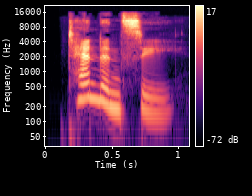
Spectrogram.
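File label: "tendency", English word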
